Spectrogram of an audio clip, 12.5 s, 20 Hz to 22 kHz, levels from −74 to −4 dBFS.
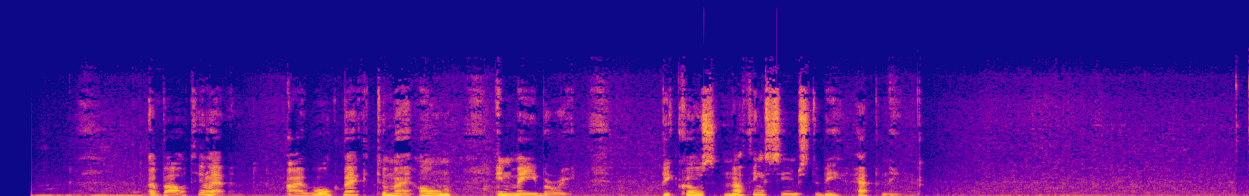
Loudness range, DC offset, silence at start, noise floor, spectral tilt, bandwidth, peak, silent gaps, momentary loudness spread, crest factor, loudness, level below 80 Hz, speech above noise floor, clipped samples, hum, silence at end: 11 LU; under 0.1%; 0.3 s; -42 dBFS; -4 dB/octave; 15 kHz; 0 dBFS; none; 23 LU; 18 dB; -15 LUFS; -48 dBFS; 27 dB; under 0.1%; none; 0.1 s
